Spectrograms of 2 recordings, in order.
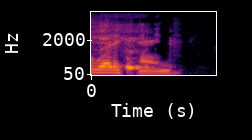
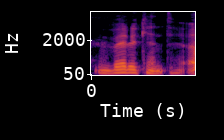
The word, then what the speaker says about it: Wedekind: Wedekind. Okay. – Yeah, it's very German. It's very German. – I should have known. I knew that German W's were pronounced like a V, but my bad.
